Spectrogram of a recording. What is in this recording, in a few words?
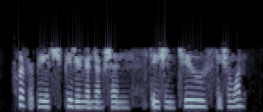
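Fire Dispatch, scanner audio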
